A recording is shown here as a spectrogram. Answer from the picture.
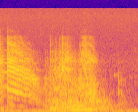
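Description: Electric guitar, a Fender Telecaster with a Floyd Rose locking tremolo, played loud through an amp, with the whammy bar bending the pitch: the held notes dive down, then a low note swoops up and back down about a second in and fades out near the end.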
